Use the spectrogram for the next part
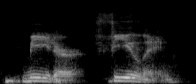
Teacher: the word meter, my voice goes down at the end of the word.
